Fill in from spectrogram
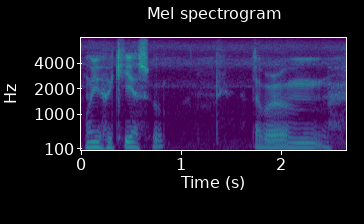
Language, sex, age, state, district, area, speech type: Assamese, male, 18-30, Assam, Charaideo, rural, spontaneous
